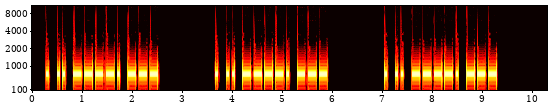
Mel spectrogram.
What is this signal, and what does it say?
Morse code, heard as a keyed tone, about 22 wpm, 700 Hz. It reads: EI9O EI9O EI9O
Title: DXCC-100 Call Signs - 4 Characters - Repeated 3x - 22wpm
